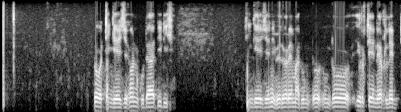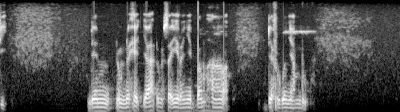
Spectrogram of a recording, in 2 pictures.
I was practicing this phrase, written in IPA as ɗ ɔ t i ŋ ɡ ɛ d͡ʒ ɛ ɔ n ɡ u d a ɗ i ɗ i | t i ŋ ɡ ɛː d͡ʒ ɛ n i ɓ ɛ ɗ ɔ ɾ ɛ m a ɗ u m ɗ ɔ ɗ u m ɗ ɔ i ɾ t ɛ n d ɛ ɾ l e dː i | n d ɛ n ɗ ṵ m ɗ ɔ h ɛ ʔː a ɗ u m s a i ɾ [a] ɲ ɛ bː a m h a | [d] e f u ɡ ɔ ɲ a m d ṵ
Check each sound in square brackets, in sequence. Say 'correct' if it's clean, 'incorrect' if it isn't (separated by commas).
correct, correct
